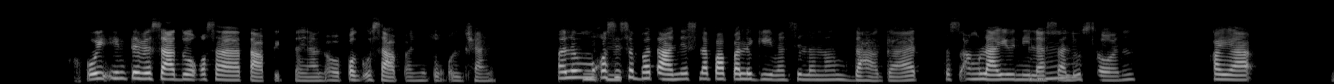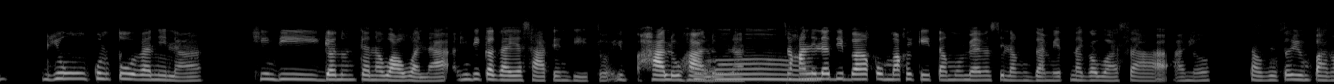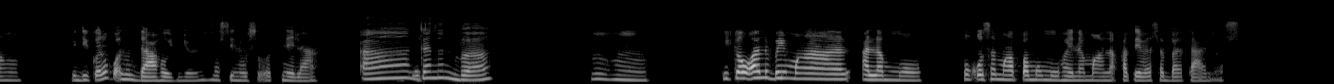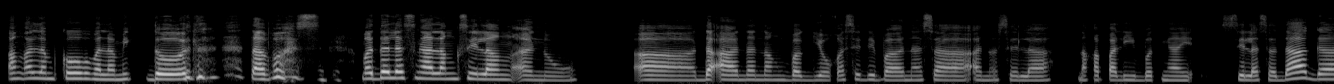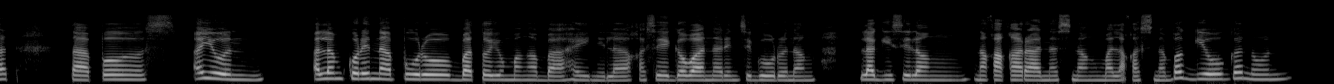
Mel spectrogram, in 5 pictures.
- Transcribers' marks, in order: other background noise; tapping; drawn out: "Oo"; other noise; bird; chuckle; laughing while speaking: "Tapos"
- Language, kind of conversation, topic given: Filipino, unstructured, Paano nakaaapekto ang heograpiya ng Batanes sa pamumuhay ng mga tao roon?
